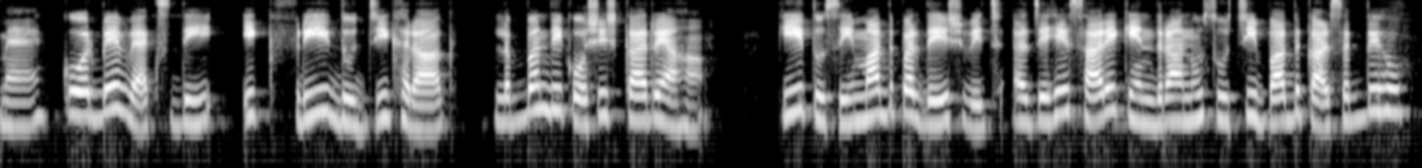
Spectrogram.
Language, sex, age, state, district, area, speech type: Punjabi, female, 18-30, Punjab, Amritsar, urban, read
